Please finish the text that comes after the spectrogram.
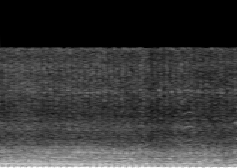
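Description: A motorcycle engine chugs loud and close with a rough, pulsing low rumble as the bike is eased slowly across a rain-flooded road.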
